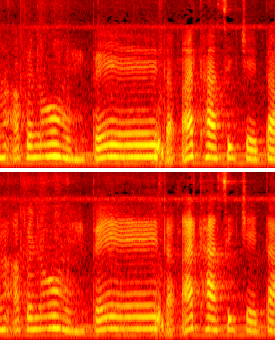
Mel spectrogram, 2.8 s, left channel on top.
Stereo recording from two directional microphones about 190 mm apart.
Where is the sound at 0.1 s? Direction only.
55° left (ahead or behind).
